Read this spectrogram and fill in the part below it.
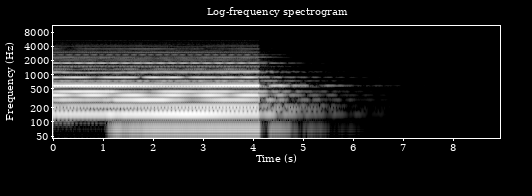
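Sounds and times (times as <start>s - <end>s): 
organ music: 0.0s - 6.1s.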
